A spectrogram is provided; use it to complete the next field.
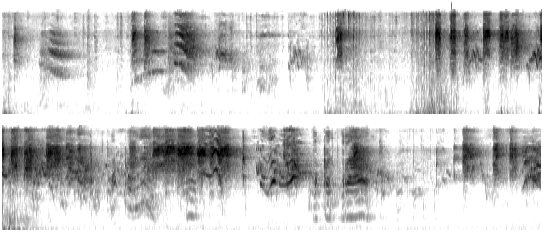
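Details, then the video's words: Budgerigars chirping, a busy stream of high, scratchy warbles, squeaky twitters and rapid chattering notes, with bursts of wing flapping and rustling thuds between phrases. "Budgies Sounds| Budgies Chirping sound"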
